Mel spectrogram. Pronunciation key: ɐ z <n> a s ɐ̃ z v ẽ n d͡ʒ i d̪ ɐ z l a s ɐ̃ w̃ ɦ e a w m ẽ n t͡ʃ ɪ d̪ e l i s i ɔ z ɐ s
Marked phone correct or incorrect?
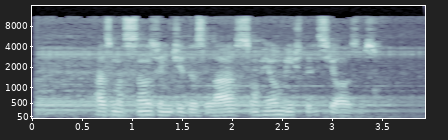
incorrect: m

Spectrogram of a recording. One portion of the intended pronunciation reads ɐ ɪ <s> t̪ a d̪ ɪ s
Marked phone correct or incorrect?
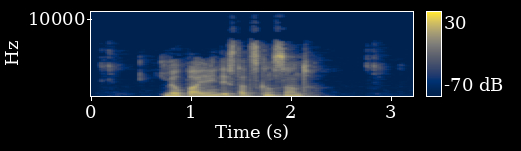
correct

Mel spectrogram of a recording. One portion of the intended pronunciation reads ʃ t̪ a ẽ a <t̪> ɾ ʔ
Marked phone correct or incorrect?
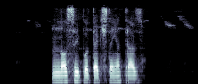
correct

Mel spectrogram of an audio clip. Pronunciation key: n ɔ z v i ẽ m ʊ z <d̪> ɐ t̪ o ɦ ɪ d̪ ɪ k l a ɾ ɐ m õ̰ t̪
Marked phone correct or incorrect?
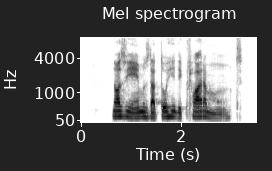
correct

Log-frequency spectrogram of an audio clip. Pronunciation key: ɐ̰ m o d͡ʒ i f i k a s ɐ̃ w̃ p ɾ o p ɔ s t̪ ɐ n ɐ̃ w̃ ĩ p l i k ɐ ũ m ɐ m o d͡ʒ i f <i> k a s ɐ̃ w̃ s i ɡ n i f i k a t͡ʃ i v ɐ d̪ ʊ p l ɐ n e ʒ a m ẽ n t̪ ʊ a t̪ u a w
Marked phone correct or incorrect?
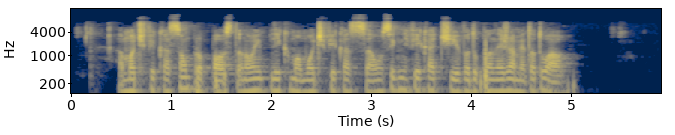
correct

